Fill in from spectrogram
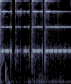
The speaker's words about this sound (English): I get the correct bell.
